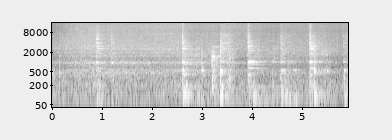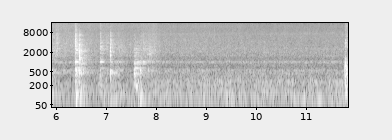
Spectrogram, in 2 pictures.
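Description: Tomatoes fry in a veg biryani pot while a spoon stirs them, sharp scraping clatters recurring every second or so over a constant close sizzle, then the stirring stops and only the frying continues.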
